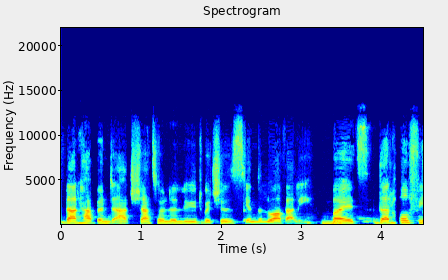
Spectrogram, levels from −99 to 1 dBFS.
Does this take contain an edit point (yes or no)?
yes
